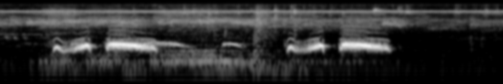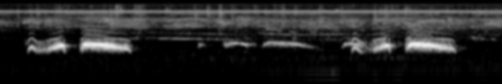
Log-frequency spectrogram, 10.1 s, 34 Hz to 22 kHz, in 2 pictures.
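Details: Spotted dove 'kuk 1' song for rousing doves to call: repeated loud phrases, each a quick rising coo followed by a long deep falling one. Quieter coos sit between the phrases, over a low murmur of background noise.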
